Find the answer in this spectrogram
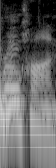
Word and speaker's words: Rohan: So when I read this I said, "Oh, I know how to say this." Rohan. Like Lindsay Lohan. Oh, Lohan. I love it. It's not that way. That's the the rube way to say it. It's Rohan.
